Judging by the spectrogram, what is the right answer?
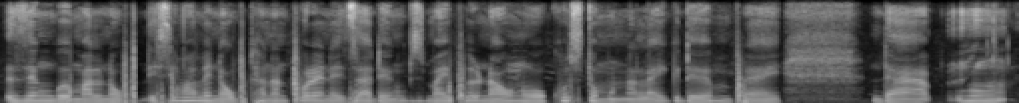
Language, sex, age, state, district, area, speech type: Bodo, female, 30-45, Assam, Kokrajhar, urban, spontaneous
